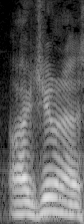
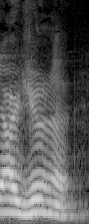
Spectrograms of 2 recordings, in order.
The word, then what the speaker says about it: Arjun: It's spelled Arjuna. So Western people say Arjuna. It's not correct. It should be Arjun.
